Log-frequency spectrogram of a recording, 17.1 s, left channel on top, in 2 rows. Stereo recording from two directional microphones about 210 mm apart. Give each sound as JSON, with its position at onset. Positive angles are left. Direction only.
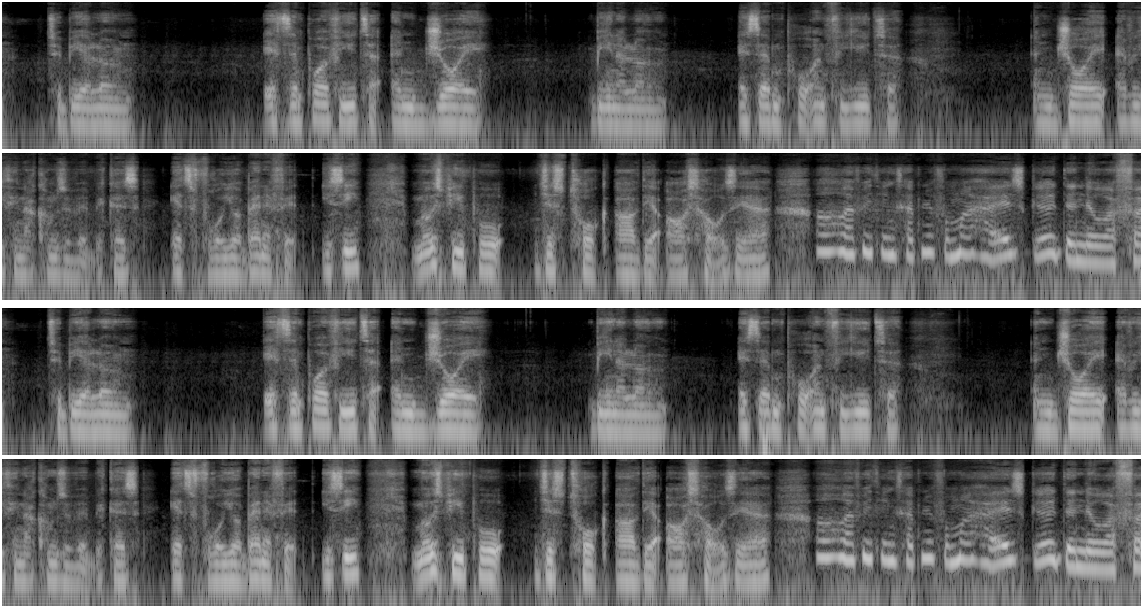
{"t": 0.0, "sound": "speech", "side_deg": -55}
